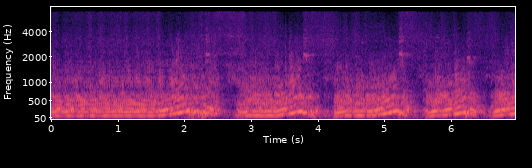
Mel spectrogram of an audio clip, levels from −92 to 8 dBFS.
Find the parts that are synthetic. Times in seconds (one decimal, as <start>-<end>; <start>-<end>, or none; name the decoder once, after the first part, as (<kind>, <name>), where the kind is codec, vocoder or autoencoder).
2.4-2.9 (codec, SNAC)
